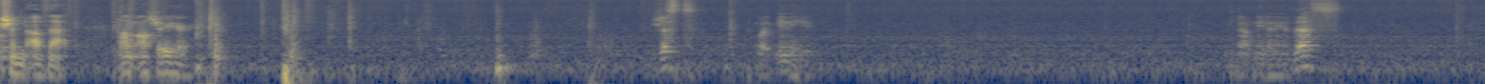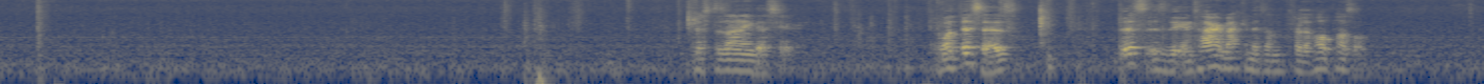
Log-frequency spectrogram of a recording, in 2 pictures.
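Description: A young man speaks calmly in short bursts, close by.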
